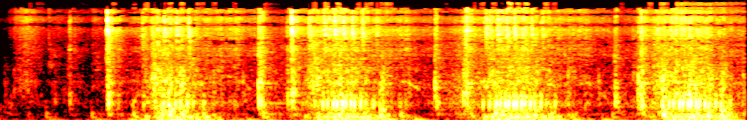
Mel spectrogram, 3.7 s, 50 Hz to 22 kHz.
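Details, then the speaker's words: Stihl BR400 backpack leaf blower that sat for years, cranked with the spark plug out and a compression gauge fitted: even rasping pulls about once a second with a firm chuff and no hissing; compression reads about 145–150 psi, healthy. "Give it a few pumps, about 145, 150 pounds, so that should be definitely enough to run this thing."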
